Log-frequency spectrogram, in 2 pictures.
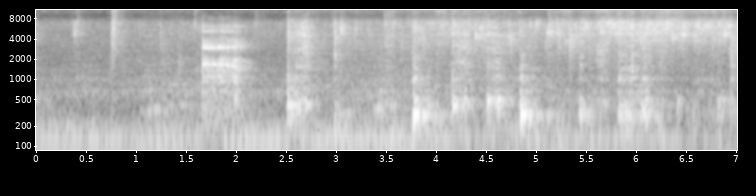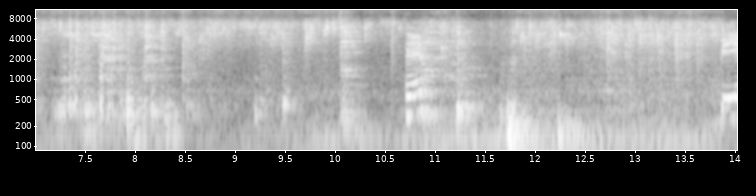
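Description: Bay leaf, cumin, cardamom, cinnamon and cloves sizzle in hot oil, a loud continuous hiss and crackle with scattered clinks and stirring scrapes throughout.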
